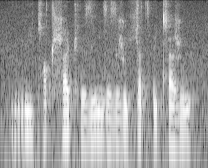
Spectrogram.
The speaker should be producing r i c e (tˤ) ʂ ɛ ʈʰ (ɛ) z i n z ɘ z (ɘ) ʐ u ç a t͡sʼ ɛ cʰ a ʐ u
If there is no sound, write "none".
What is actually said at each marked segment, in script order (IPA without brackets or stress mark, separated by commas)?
tˤ, ɘ, ɘ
